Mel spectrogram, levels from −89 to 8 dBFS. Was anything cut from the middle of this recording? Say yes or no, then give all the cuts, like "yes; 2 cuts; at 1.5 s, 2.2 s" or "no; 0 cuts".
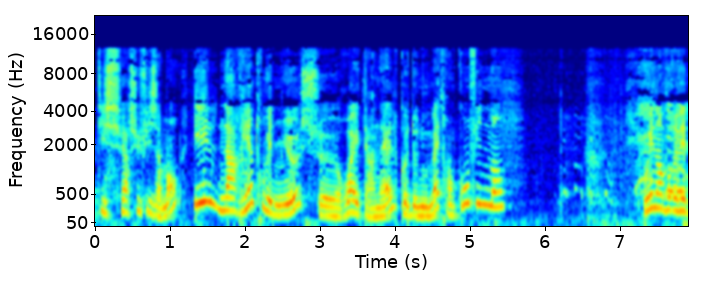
yes; 1 cut; at 1.2 s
